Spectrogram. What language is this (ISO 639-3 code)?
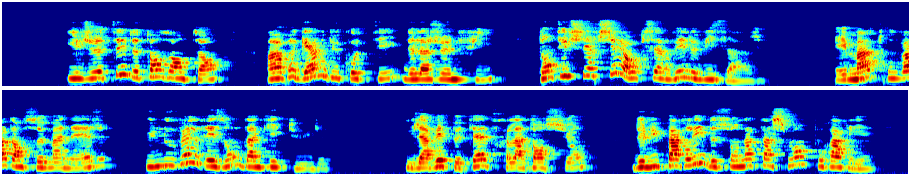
fra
